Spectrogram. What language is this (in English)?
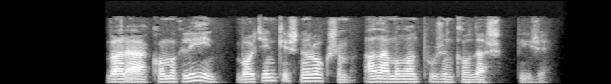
Mari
